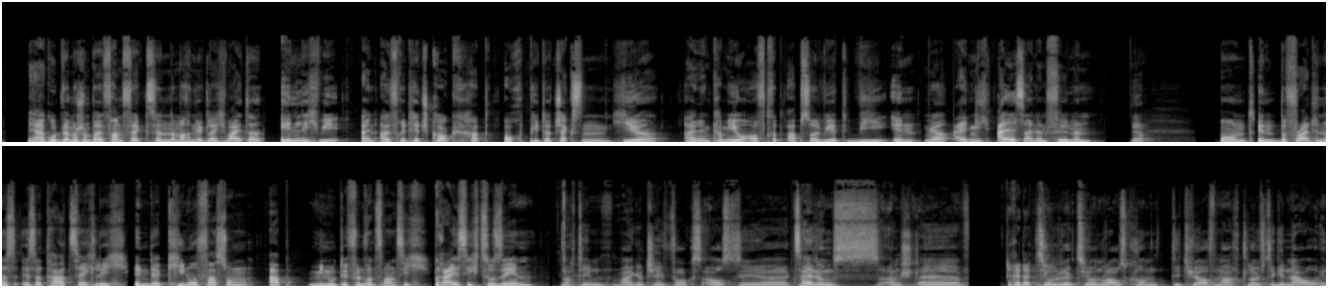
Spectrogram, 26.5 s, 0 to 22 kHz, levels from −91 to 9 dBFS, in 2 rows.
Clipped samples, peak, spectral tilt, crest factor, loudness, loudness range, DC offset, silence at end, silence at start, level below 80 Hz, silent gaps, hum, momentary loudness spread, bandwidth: under 0.1%; 0 dBFS; -5 dB/octave; 24 dB; -24 LUFS; 6 LU; under 0.1%; 0 s; 0.25 s; -44 dBFS; 11.03-11.26 s, 11.93-12.13 s, 14.50-14.56 s, 22.91-23.22 s; none; 11 LU; 17 kHz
